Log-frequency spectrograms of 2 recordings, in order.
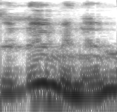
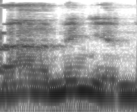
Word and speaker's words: aluminium: speculating about it would have two sheets of aluminum or aluminium is the proper pronunciation of that is sandwich sandwich in what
